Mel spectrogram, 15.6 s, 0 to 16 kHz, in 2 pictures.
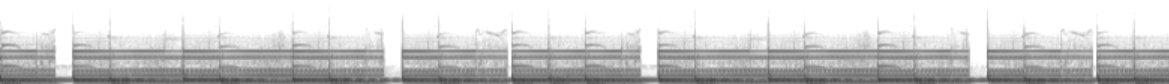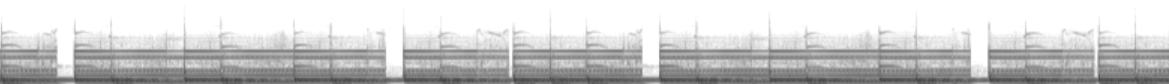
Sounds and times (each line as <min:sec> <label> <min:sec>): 0:00.0 Melody birds 0:15.5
